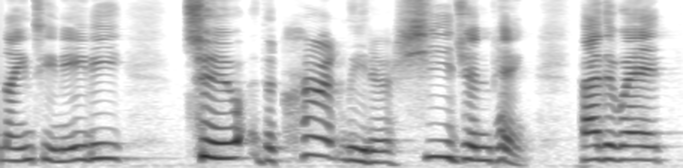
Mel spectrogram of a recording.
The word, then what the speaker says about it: Xi Jinping: By the way, media always gets the pronunciation of his name wrong. Oftentimes they say it like a Z, like G or J. It's it's just like sh like the female pronoun.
